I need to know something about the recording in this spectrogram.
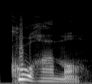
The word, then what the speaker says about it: couramment: And it will transform into couramment, repeat, couramment, okay? So actually the same pronunciation, but then you've got to write this A for this case, okay?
